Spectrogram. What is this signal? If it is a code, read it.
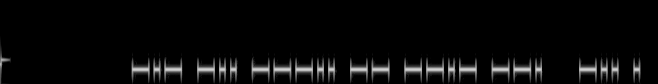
Morse code, heard as a keyed tone, about 22 wpm, 700 Hz. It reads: KD8MQG DE
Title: USA Callsign DE Callsign 22wpm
